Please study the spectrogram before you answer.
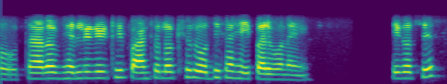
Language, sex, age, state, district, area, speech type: Odia, female, 30-45, Odisha, Nabarangpur, urban, conversation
